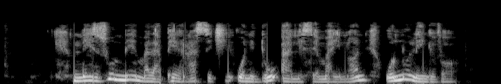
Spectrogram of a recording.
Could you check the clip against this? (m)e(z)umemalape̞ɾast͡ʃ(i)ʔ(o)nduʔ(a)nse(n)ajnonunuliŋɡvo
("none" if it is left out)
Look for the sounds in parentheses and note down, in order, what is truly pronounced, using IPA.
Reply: m, z, i, u, a, m

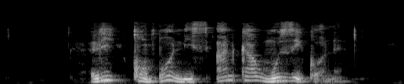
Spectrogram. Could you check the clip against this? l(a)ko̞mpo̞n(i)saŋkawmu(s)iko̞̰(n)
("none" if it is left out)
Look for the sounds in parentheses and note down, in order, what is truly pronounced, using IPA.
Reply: i, i, z, n

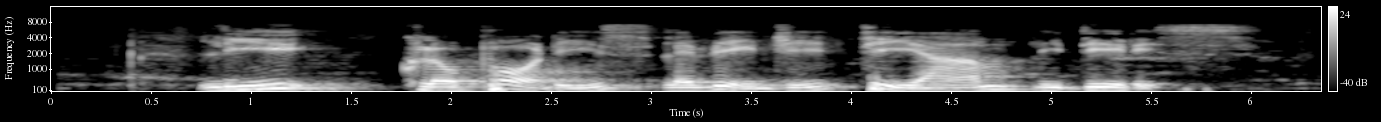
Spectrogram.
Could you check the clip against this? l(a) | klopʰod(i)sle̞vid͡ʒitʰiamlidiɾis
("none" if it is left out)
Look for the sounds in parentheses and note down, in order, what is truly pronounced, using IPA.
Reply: i, i

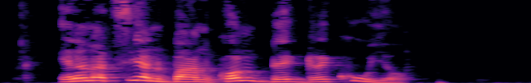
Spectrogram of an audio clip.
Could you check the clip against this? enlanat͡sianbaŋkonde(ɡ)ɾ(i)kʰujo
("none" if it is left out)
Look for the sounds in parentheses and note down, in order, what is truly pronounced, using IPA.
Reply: ɡ, e

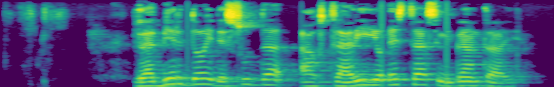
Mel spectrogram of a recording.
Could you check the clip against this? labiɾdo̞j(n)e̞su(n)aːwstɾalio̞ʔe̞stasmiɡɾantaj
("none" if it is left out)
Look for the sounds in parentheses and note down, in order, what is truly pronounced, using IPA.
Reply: d, d

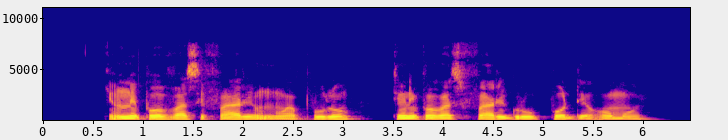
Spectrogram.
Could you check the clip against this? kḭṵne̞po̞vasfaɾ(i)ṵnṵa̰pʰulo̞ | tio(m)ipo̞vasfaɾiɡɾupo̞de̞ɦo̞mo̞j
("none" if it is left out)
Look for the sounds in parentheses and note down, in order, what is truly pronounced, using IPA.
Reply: i, n

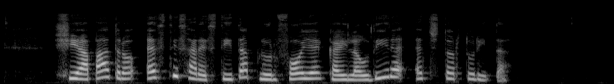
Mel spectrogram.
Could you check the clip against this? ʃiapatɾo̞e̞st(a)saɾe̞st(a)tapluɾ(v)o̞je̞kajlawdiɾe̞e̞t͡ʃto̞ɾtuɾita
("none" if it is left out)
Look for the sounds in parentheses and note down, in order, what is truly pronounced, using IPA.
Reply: i, i, f

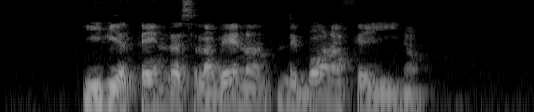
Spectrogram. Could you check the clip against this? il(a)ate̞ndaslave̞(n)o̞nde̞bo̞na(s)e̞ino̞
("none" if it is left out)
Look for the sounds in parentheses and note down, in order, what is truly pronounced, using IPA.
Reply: i, n, f

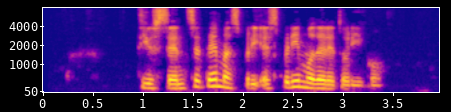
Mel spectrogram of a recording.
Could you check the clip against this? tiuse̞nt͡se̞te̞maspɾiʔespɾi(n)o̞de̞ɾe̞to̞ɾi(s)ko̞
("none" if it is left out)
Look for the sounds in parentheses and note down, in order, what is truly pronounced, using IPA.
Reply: m, none

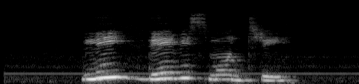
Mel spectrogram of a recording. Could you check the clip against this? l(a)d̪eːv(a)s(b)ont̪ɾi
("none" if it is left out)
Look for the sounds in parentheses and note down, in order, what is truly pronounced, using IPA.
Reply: i, i, m

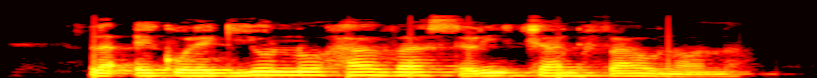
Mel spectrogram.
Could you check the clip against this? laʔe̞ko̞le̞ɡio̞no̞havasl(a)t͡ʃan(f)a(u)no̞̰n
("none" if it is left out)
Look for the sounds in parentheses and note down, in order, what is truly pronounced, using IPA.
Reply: i, f, w

